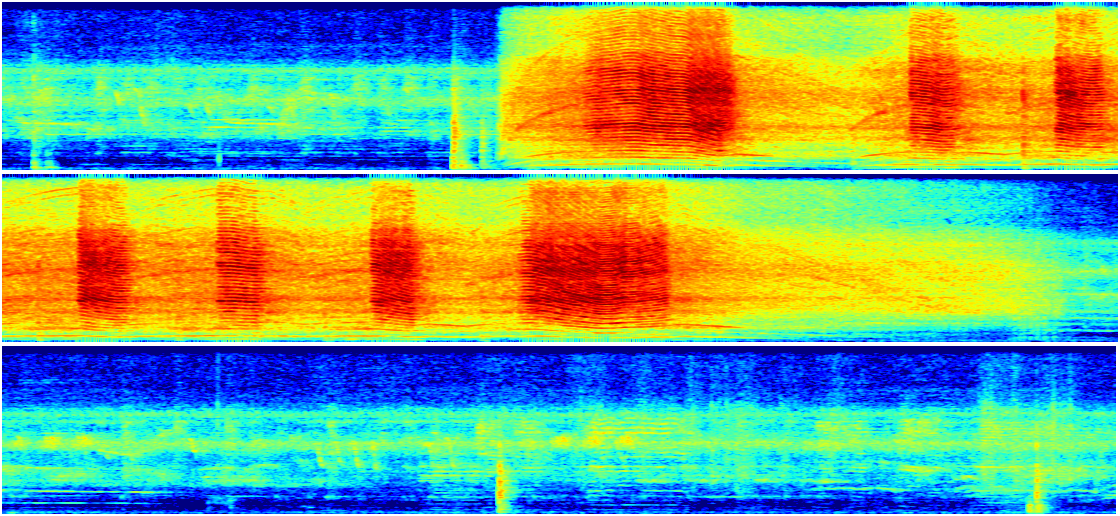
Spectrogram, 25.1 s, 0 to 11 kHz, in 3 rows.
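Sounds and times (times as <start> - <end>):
electric planer shaving wood: 3.8 - 16.2.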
